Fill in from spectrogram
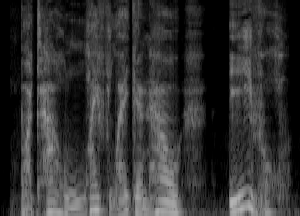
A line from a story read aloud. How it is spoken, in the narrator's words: she whispered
